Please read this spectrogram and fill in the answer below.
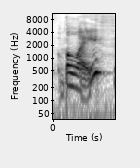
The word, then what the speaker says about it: Blythe: Search my name, Blythe Brokaw. – Can you spell that for people? Because obviously it's not a typical. – It's Blythe, B-L-Y-T-H-E, mm-hmm. and Brokaw, B-R-O-K-A-W.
